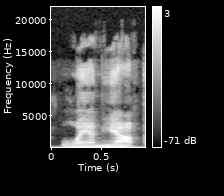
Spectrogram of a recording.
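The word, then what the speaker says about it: lagniappe: sent me this thing it's called lag lanyapp that's how you say it lanyapp and it says a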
